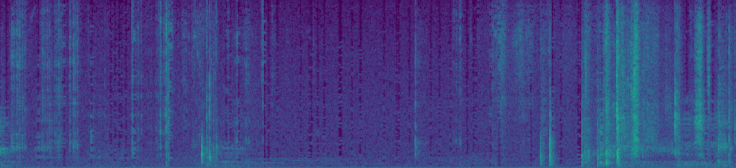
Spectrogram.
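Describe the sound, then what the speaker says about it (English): Scissors snip through paper in scattered short cuts, close and quiet, with a quicker run of snips near the end. "Of course you turn your paper and not your scissors"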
